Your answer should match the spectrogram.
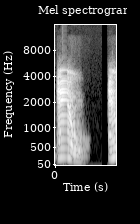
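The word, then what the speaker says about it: ev: bilang kalau di dalam bahasa Turki V itu V itu sama dengan w v = w jadi cara membacanya l artinya rumah Oke rumah jadi dalam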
